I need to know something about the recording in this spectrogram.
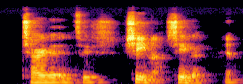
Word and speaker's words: Kina: Kina.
